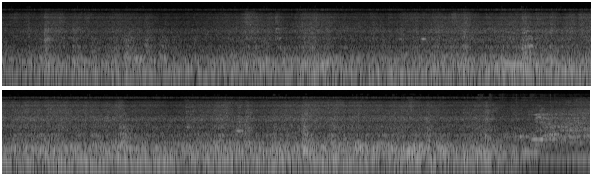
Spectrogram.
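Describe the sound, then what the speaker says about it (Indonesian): Kahuripan economy passenger train pulling into Lempuyangan station in Yogyakarta, a steady loud low rumble of wheels and carriage noise throughout, with voices over it. "Perjalanan kereta api Kahuripan kini telah tiba di stasiun Lempuyangan yang ada di kota Yogyakarta ya."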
